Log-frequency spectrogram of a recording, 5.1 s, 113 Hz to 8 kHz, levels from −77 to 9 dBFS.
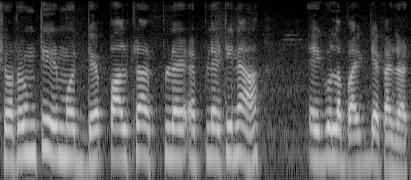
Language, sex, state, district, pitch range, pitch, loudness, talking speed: Bengali, male, Assam, Hailakandi, 180-200 Hz, 190 Hz, -15 LUFS, 105 wpm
